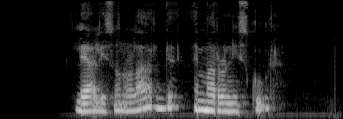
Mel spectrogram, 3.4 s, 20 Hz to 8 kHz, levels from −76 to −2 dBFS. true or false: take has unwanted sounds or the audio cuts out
false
